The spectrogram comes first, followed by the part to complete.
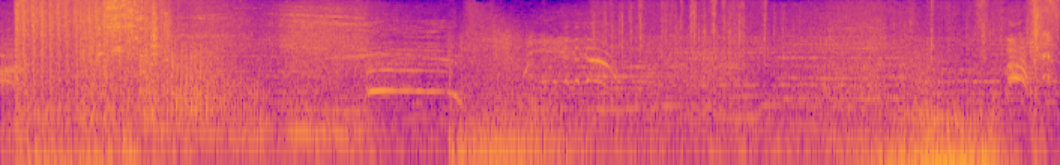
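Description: Film action soundtrack: orchestral score under rapid gunfire in the first couple of seconds, shrill gliding screeches of flying banshee creatures around four and six seconds in, and a heavy boom near the end.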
